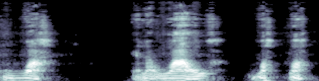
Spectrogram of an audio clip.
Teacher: tiene una doble articulación es labial los dos labios pero también es velar así tiene dos puntos de articulación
